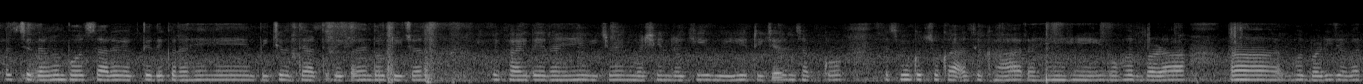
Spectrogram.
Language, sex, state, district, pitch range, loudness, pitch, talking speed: Hindi, female, Chhattisgarh, Balrampur, 200-215 Hz, -31 LUFS, 210 Hz, 175 wpm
